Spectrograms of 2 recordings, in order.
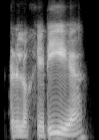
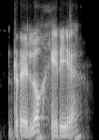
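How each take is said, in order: First: The stress is on the fourth syllable, ri. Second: The stress is on the second syllable, lo. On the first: "o en la I" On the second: "en la O"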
